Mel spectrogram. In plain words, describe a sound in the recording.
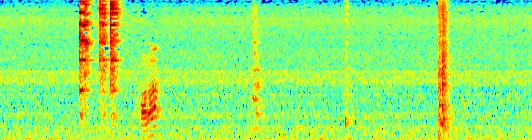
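A glass lid clinks against a pot.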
